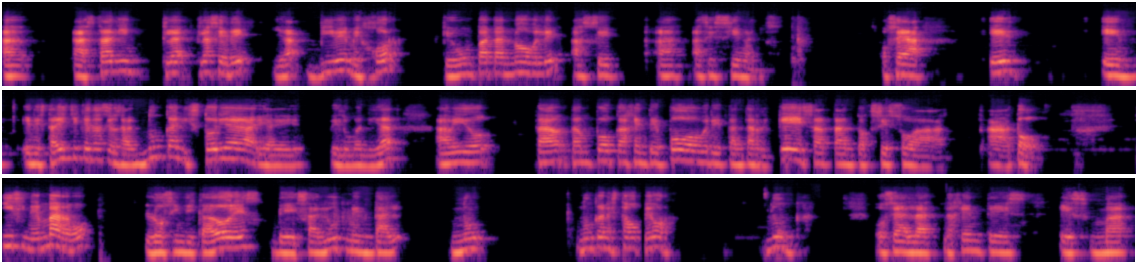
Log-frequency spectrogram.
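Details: Stuttering in a Spanish-speaking man introduced as a person who stutters, speaking as a podcast guest.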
